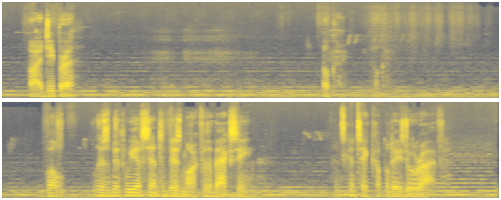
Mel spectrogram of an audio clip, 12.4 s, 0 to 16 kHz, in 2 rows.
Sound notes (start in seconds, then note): 1.6 breathing in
